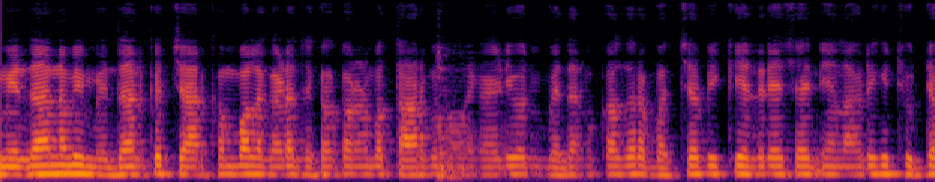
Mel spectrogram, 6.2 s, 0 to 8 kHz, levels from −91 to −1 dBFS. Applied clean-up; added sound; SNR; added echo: neural mask model DeepFilterNet 3.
